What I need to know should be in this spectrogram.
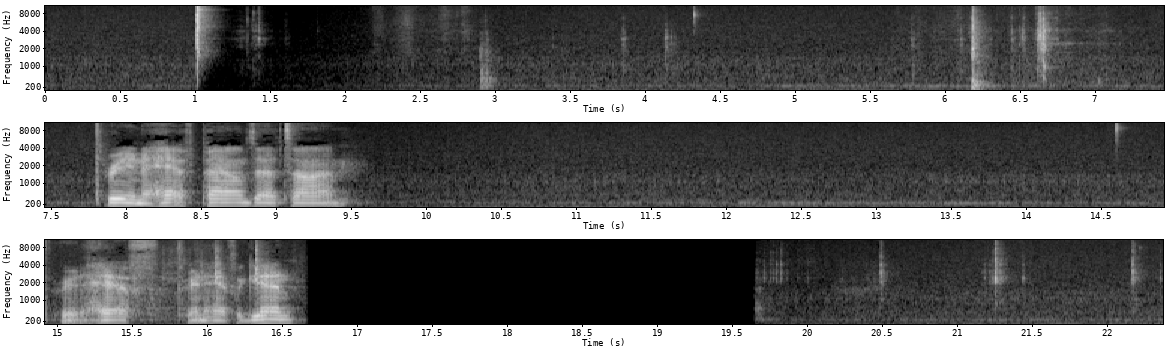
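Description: A pistol's trigger snaps with a sharp click.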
